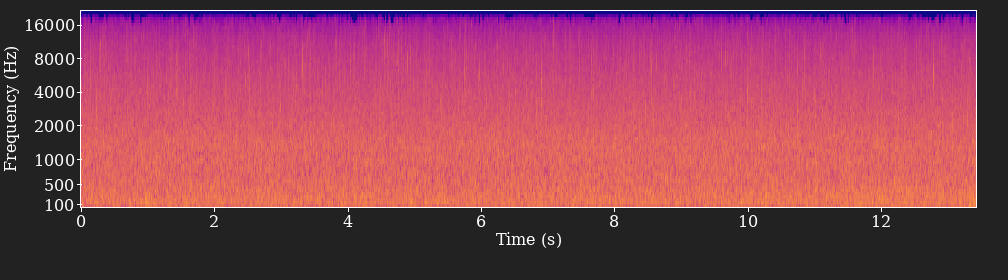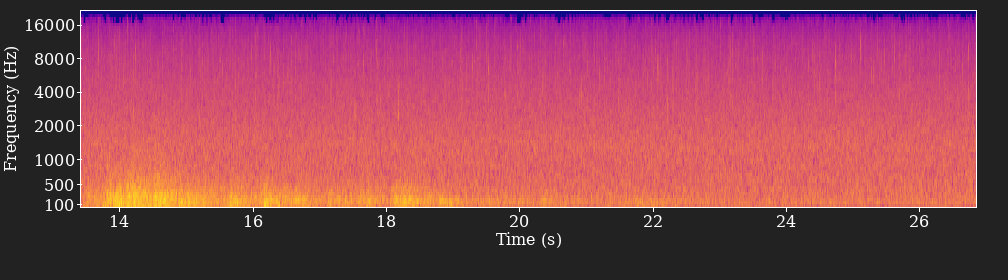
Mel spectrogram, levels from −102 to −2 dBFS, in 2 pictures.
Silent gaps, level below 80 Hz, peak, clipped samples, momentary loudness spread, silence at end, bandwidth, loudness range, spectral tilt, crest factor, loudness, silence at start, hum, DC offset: none; -34 dBFS; -2 dBFS; under 0.1%; 9 LU; 0 s; 19 kHz; 10 LU; -5 dB/octave; 22 dB; -24 LUFS; 0 s; none; under 0.1%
